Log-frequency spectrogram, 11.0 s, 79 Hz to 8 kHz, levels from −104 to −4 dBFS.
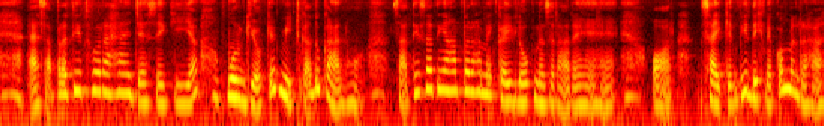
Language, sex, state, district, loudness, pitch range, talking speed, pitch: Hindi, female, Bihar, Araria, -39 LUFS, 180-270 Hz, 185 wpm, 205 Hz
